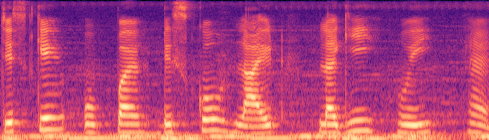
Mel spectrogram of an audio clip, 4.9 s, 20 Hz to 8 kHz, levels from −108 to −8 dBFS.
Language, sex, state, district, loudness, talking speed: Hindi, female, Madhya Pradesh, Katni, -18 LUFS, 85 wpm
